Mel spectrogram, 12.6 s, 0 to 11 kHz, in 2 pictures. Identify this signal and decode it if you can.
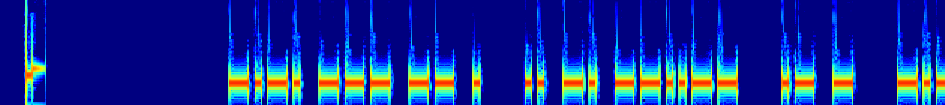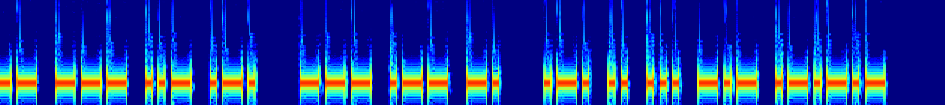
Morse code, heard as a keyed tone, about 27 wpm, 700 Hz. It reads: COME IN, AT YOUR OWN RISK.
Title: Sentences from Top 1000 Words - Review Part 4 - 28wpm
